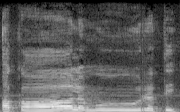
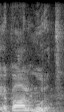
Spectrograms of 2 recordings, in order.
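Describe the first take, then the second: First: Akal Murati very slow, long aa and oo, final i voiced; slow, drawn-out Akal Murati with a clear last i; full vowels sounded. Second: Akal Murat in a quicker, everyday way, stopping on t; final vowel dropped. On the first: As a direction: stretch every vowel of Akal Murati, ending in "ti". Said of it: "what, what is Murati?". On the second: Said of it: "You say Akal Murat". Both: Shown as a demonstration.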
